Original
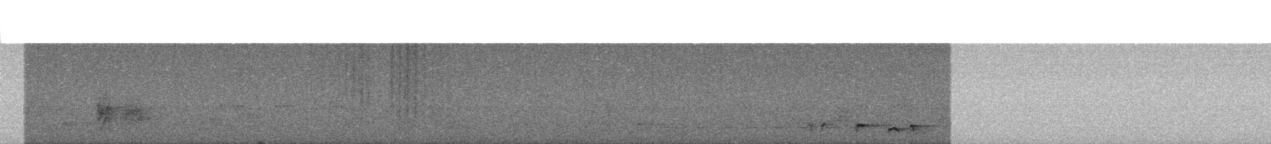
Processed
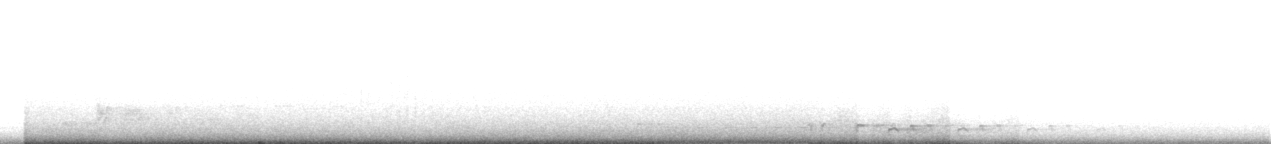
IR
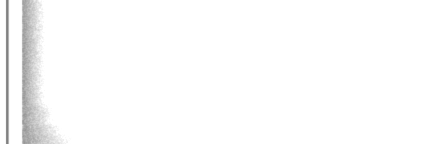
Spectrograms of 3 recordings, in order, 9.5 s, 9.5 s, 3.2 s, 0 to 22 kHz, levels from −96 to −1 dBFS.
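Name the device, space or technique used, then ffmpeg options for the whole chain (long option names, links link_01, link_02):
television next door: -filter_complex "[0:a]asettb=1/sr,asplit=3[link_01][link_02][link_03];[link_01]atrim=end=4.954[link_04];[link_02]atrim=start=4.95:end=6.06,asetpts=PTS-STARTPTS,afade=type=in:duration=0.004:curve=qsin,afade=type=out:start_time=1.106:duration=0.004:curve=qsin,highpass=300[link_05];[link_03]atrim=start=6.056[link_06];[link_04][link_05]acrossfade=duration=0.004:curve1=hsin:curve2=qsin[link_07];[link_07][link_06]acrossfade=duration=0.004:curve1=qsin:curve2=hsin,equalizer=frequency=91:width=1.5:gain=-3,acompressor=threshold=-36dB:ratio=4,lowpass=370[link_08];[1:a]atrim=start_sample=2205[link_09];[link_08][link_09]afir=irnorm=-1:irlink=0,aecho=1:1:520|1040|1560:0.355|0.106|0.0319,volume=12dB"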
